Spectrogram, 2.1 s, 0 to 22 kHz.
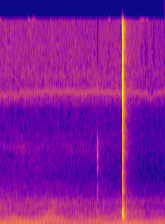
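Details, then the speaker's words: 2012 Ford F-150 4WD with a right front wheel grinding complaint: the IWE solenoid is commanded on and off with a scan tool before the engine is started. One crisp click sounds over a low hum, showing normal solenoid operation. "do you hear the clicking so i'm going to start this up"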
